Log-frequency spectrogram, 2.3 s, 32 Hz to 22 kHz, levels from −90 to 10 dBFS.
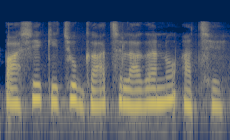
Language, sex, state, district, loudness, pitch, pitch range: Bengali, female, West Bengal, Cooch Behar, -19 LUFS, 180 Hz, 165-195 Hz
